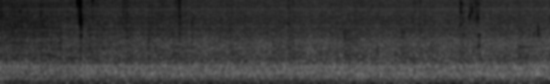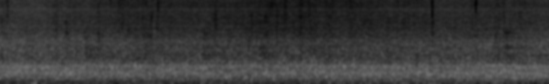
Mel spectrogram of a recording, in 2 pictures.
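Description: Steady low rumble inside a car, with a few faint clicks scattered through it.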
